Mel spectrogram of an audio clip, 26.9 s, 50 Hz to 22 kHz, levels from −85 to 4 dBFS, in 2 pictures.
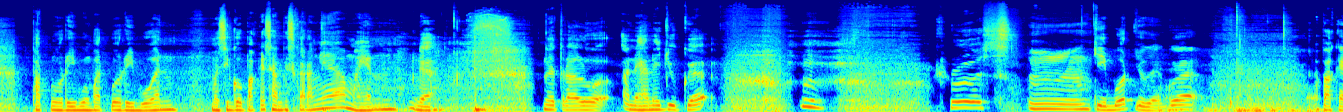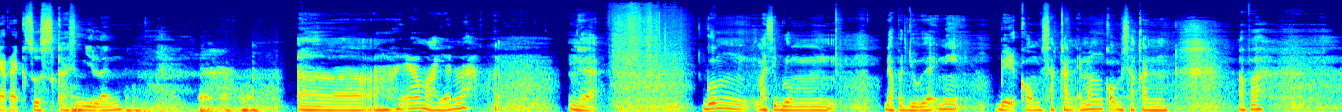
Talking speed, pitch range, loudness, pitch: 95 wpm, 125-155 Hz, -21 LUFS, 135 Hz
